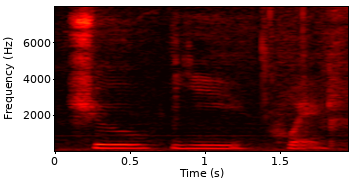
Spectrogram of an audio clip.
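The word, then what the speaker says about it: Xu Yi Hui: Shu He Hui is spelled XU space YI space HUI. Shu Yi Hui.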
